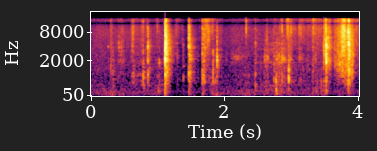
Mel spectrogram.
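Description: Plastic DVD case being handled and opened, a string of sharp clicks and snaps, the loudest about a second in, with more near the end.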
